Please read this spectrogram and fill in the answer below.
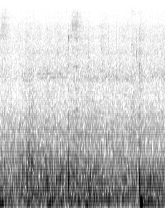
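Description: Microphone handling noise: low rumbling rubs and small knocks as a lectern microphone on its stand is gripped and adjusted by hand.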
